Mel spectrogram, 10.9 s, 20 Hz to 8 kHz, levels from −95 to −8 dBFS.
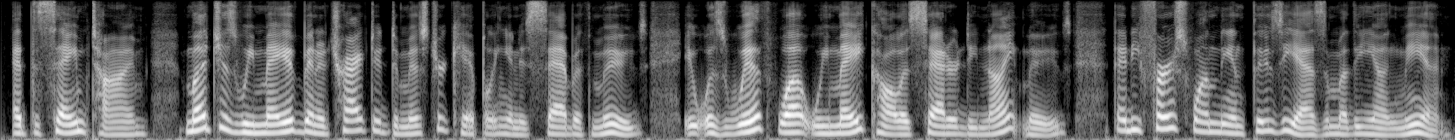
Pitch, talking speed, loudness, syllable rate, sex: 175 Hz, 215 wpm, -19 LUFS, 4.8 syllables/s, female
